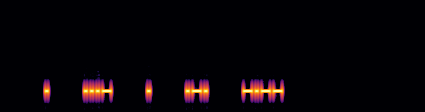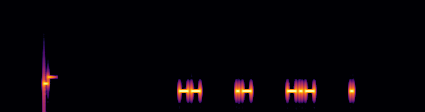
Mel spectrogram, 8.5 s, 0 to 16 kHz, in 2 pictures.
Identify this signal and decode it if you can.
Morse code, heard as a keyed tone, about 38 wpm, spaced as for 18 wpm, 690 Hz. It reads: EVERY MAKE
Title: 4x Character Spacing - Top 300 Words - 40wpm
